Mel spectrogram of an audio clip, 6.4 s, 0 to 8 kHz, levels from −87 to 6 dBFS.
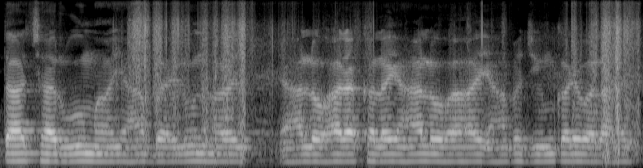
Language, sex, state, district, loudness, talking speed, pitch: Bajjika, male, Bihar, Vaishali, -24 LUFS, 185 wpm, 130 Hz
